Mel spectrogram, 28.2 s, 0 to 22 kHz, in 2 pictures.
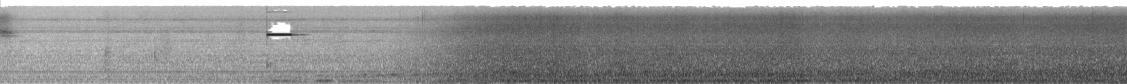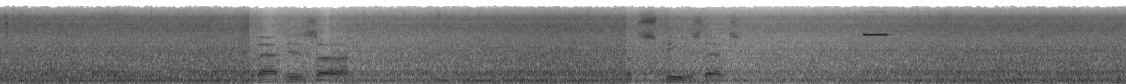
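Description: Frigidaire FHWC253WB2 25,000 BTU window air conditioner switched on: a single beep from its control panel, then its fans spin up about two seconds later into a steady rush of air with a low hum, running on fan only with the compressor not yet on. Two more short beeps come near the end as the fan speed is changed.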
